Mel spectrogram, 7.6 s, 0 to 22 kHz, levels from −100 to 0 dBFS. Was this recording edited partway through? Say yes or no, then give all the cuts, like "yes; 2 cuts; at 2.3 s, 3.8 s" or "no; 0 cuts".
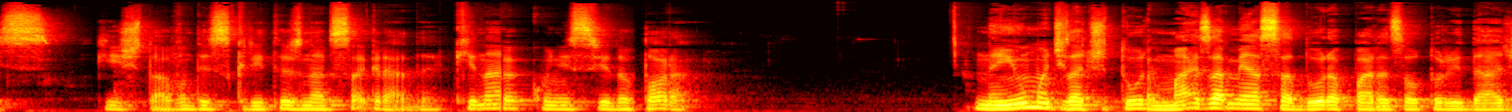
yes; 5 cuts; at 1.6 s, 2.5 s, 3.2 s, 5.3 s, 5.7 s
